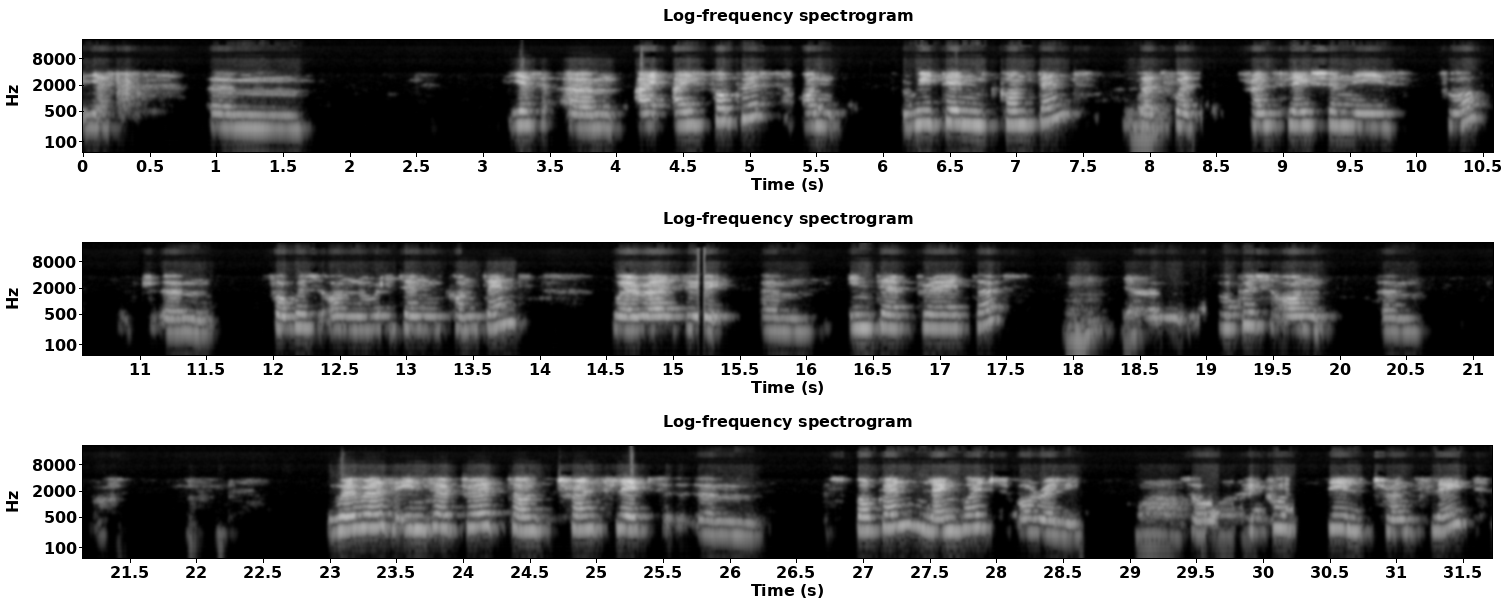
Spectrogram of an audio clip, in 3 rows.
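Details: French woman with lasting language difficulty after an ischemic stroke at age 22 in July 2011, followed by 10 days of mutism and a year of rehabilitation; post-stroke aphasia.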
